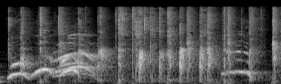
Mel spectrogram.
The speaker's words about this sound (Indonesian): Tepuk tangan.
